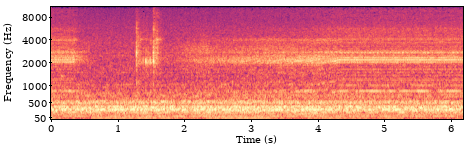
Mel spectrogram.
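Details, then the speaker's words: Segway motor on an eBay sensorless brushless driver, reversing direction, starting slowly then accelerating: low, even hum with steady whine tones, no stutter or cogging; controller working well, MOSFETs staying cool. "I have to admit the circuit is working quite well you can hear it by the sound of the motor"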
